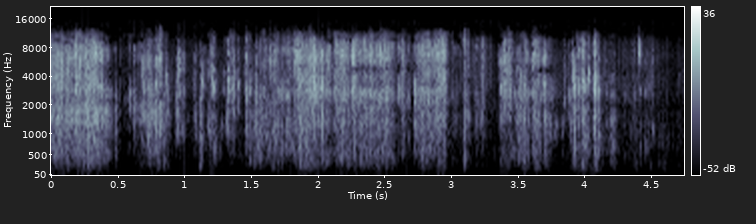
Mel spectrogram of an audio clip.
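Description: Irregular crinkling and rustling, a dense run of small crackles that eases off near the end.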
